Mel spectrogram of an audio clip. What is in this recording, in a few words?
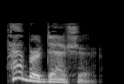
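"haberdasher", British English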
